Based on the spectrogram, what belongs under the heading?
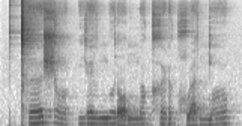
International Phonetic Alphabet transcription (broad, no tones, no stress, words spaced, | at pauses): ǀʰɜʃɔ | jɛlŋʊ ɾɔ̰ŋ͡mɒɡxʌ ɽʌɡχʷɑ̰lŋ͡mɔ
